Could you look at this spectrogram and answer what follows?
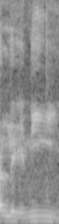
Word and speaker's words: LANY: ว่า เลดี้ นะ คะ เรา อ่าน ว่า เลนี่ น้อง จะ จะ ไม่ อ่าน ไลน์ นี่ นะ อ่า มา เลย์ นี่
